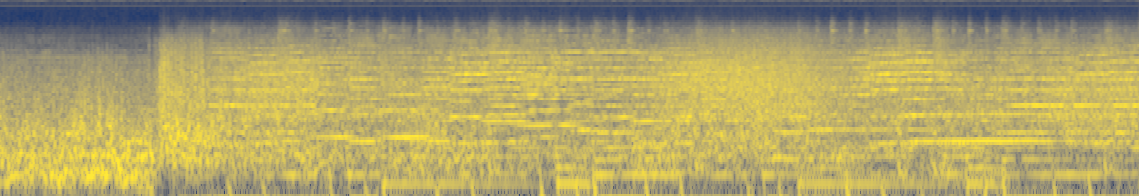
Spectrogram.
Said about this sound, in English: I don't like the looks of this weather. I think we're in for a blow. That night, the storm breaks.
